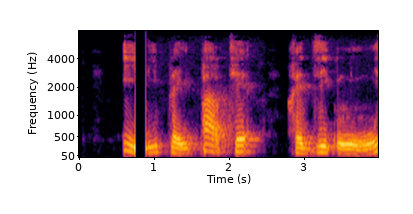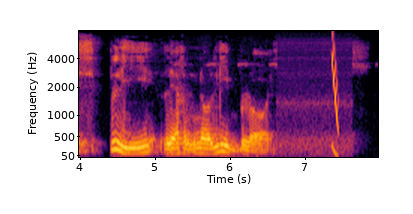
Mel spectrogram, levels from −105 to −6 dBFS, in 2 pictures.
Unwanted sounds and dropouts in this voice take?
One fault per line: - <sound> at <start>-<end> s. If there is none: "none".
- dropout at 0.8-0.9 s
- chirp at 7.4-7.5 s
